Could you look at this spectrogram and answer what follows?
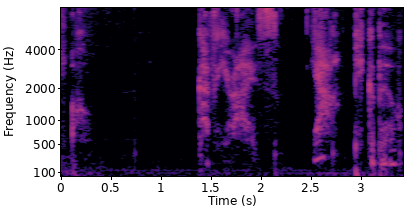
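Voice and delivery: hushed peekaboo whisper; playful whisper to a child. Acted. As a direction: whisper to hide the game. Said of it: "whisper game".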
